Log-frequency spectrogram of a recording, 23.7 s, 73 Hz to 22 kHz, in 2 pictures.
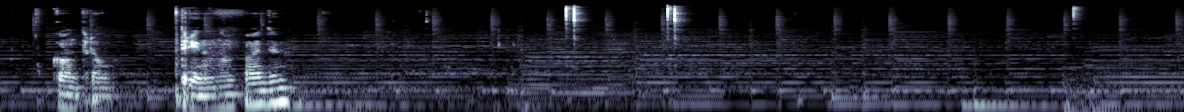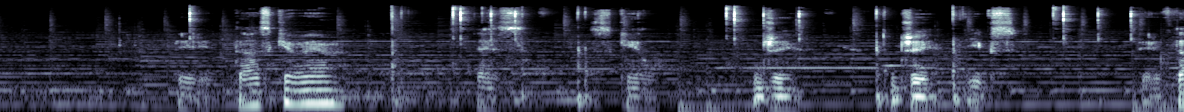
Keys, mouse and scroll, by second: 1.7 ctrl+KP_3, 14.5-15.7 scroll up 1, 15.7 scroll up 1, 15.7 s, 16.8 shift+middle drag, 17.6 g, 19.5-19.9 middle drag, 20.6 g, 22.8 middle click.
